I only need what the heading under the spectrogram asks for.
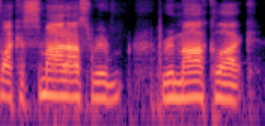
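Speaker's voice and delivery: ordinary talk, nothing marked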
